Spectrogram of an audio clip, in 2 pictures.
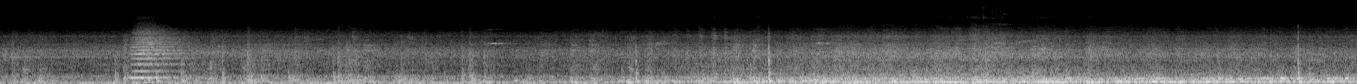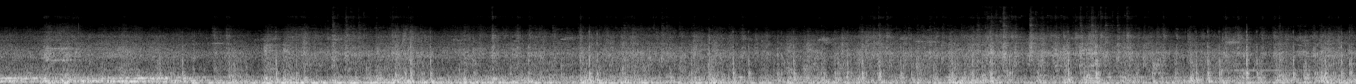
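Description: Electric train of the Hokuriku Railroad Ishikawa Line running, heard from inside the car: a steady rumble with clicks over the rail joints, louder from about eight seconds in until about fifteen seconds. A brief high tone sounds about a second in.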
